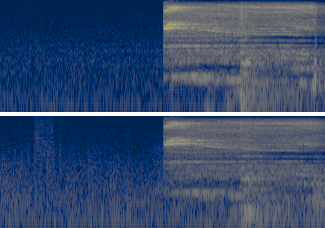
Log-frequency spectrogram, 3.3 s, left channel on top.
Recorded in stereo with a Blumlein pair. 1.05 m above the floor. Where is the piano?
I don't hear a piano.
